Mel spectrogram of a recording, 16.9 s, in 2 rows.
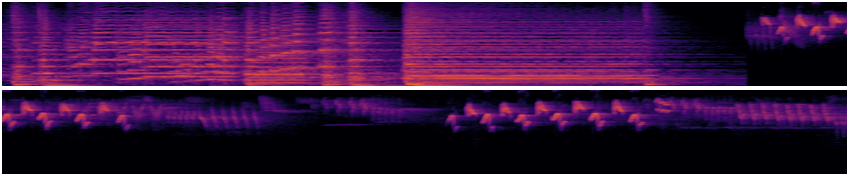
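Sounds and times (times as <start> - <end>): quiet bird trill: 7.5 - 16.9
small bird chirping: 7.5 - 16.9.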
